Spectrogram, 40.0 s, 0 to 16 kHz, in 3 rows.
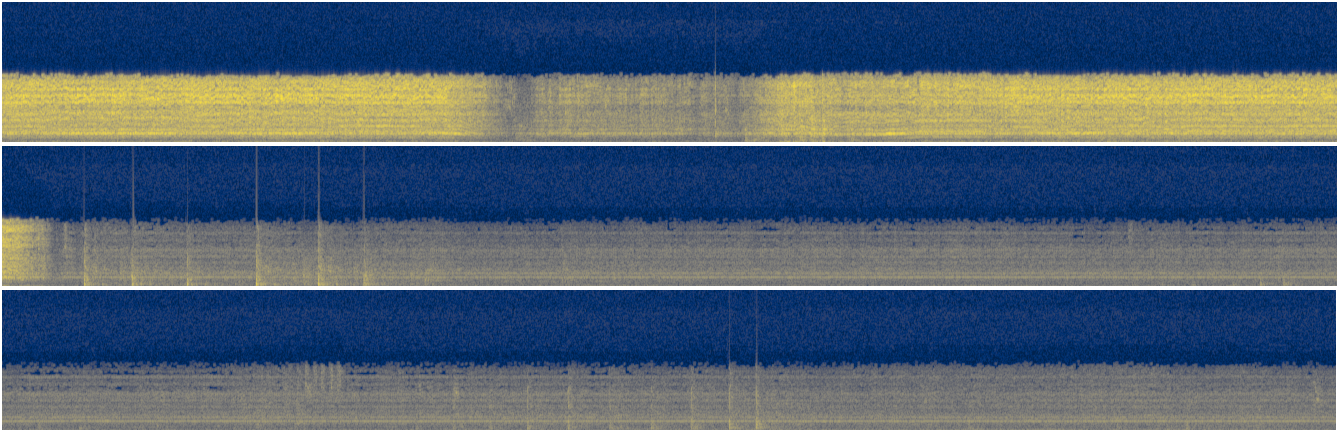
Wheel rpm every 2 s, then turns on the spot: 160, 160, 70, 60, 130, 160, 120, 0, 0, 0, 0, 0, 0, 0, 0, 0, 0, 0, 0, 0.
none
